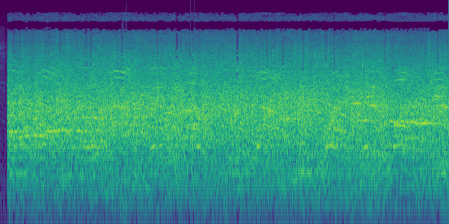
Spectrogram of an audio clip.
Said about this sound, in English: But listen at the audience. Listen how they're cheering because they know what has happened.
